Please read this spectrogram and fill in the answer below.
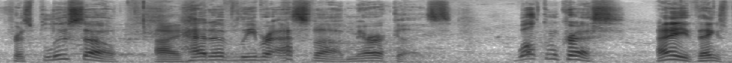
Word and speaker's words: Libraesva: Yeah, you know, there is a lot of history around that and thank you for pronouncing it correctly, Libra Esva.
